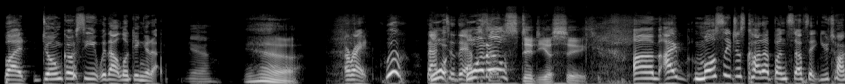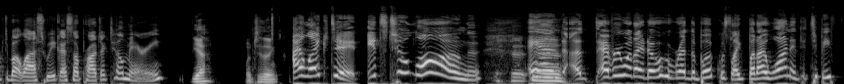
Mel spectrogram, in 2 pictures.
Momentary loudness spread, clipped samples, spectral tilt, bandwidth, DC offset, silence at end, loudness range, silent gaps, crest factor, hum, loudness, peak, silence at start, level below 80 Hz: 14 LU; under 0.1%; -4 dB/octave; 16 kHz; 1%; 0 s; 4 LU; 10.79-10.83 s; 16 dB; none; -19 LUFS; -4 dBFS; 0 s; -52 dBFS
